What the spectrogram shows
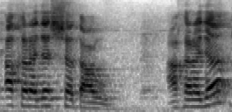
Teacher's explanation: اخرج شطأه، یہ کون ہے، جیم اور شین دونوں قریب المخرج ہیں، اس کا ادغام کر دیا گیا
